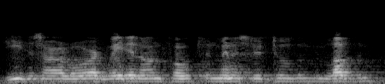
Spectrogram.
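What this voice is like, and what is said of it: Dutch accent in English. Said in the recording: “my Dutch accent”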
